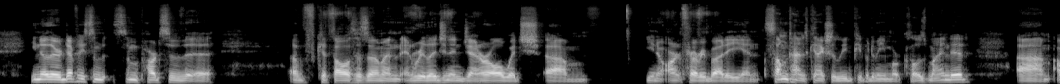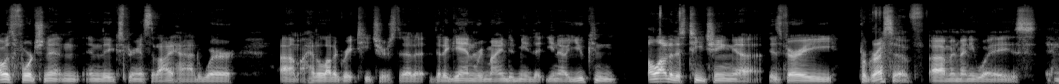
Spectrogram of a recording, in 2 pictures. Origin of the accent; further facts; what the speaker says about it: Pennsylvania, United States; So I grew up in Eastern Pennsylvania, not a super diverse place.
